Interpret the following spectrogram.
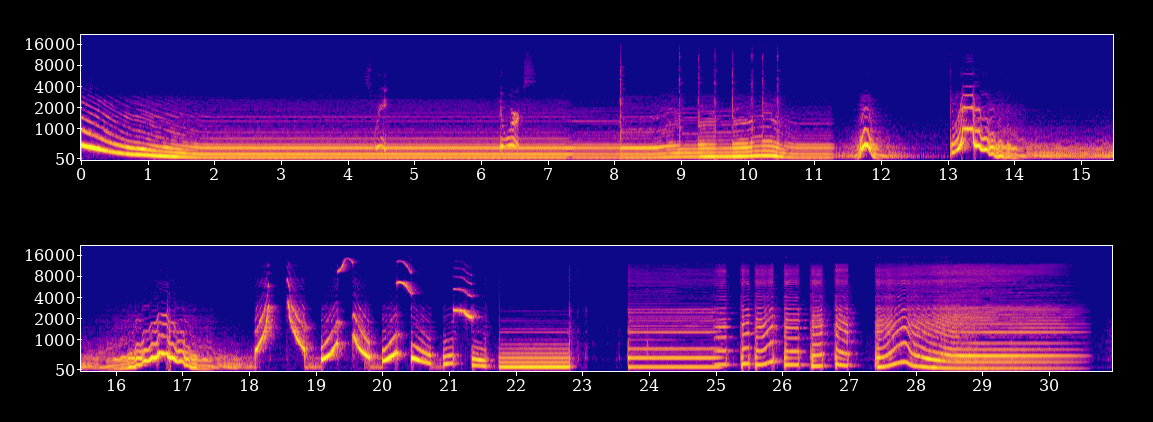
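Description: Homemade function generator tone played through a small monitor speaker: a buzzy tone that drops steeply in pitch over the first second or two and holds low and steady. It then swoops up and down as the frequency dials are turned, with high rising glides and stretches chopped into short on-off pulses.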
